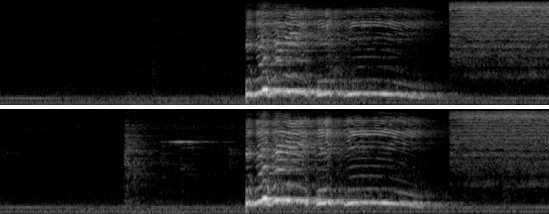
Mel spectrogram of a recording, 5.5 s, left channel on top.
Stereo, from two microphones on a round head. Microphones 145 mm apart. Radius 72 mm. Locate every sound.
2.5 s laughter: 10° right (ahead or behind), 1.0 m; by 4.2 s 50° right (ahead or behind), 1.8 m
4.5 s a hiss: 20° left (ahead or behind), 1.2 m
